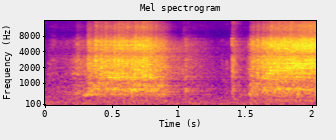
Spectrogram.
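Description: Manual push reel lawn mower cutting grass: its spinning reel blades whir and snip against the bed knife in two noisy bursts, each lasting under a second, one for each push.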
